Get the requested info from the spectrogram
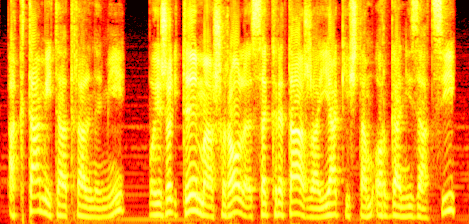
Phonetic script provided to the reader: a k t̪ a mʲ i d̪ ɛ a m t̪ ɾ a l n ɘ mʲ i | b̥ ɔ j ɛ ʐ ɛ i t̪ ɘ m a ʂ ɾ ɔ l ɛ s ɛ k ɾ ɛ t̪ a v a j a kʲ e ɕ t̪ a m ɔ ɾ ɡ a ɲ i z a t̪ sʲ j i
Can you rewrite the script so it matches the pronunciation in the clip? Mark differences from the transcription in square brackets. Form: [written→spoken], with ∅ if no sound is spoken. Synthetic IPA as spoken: a k t̪ a mʲ i [d̪→t̪] ɛ a [m→∅] t̪ ɾ a l n ɘ mʲ i | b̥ ɔ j ɛ ʐ ɛ i t̪ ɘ m a ʂ ɾ ɔ l ɛ s ɛ k ɾ ɛ t̪ a [v→ʐ] a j a kʲ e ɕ t̪ a m ɔ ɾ ɡ a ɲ i z a t̪ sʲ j i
